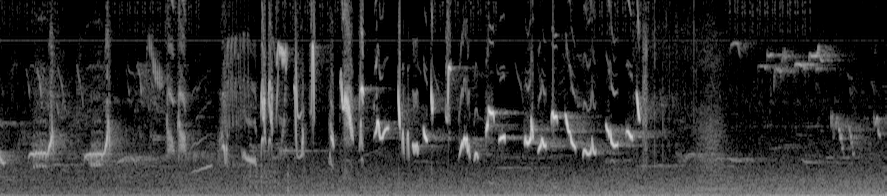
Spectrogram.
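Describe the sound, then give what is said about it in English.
Several birds chirp and trill in quick, overlapping bursts, bright, over a steady low rumble of traffic, heard from a parking lot. “I sat in the parking lot for a few more minutes after Magelli had driven off, listening to the birds chirp and the sound of traffic.”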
